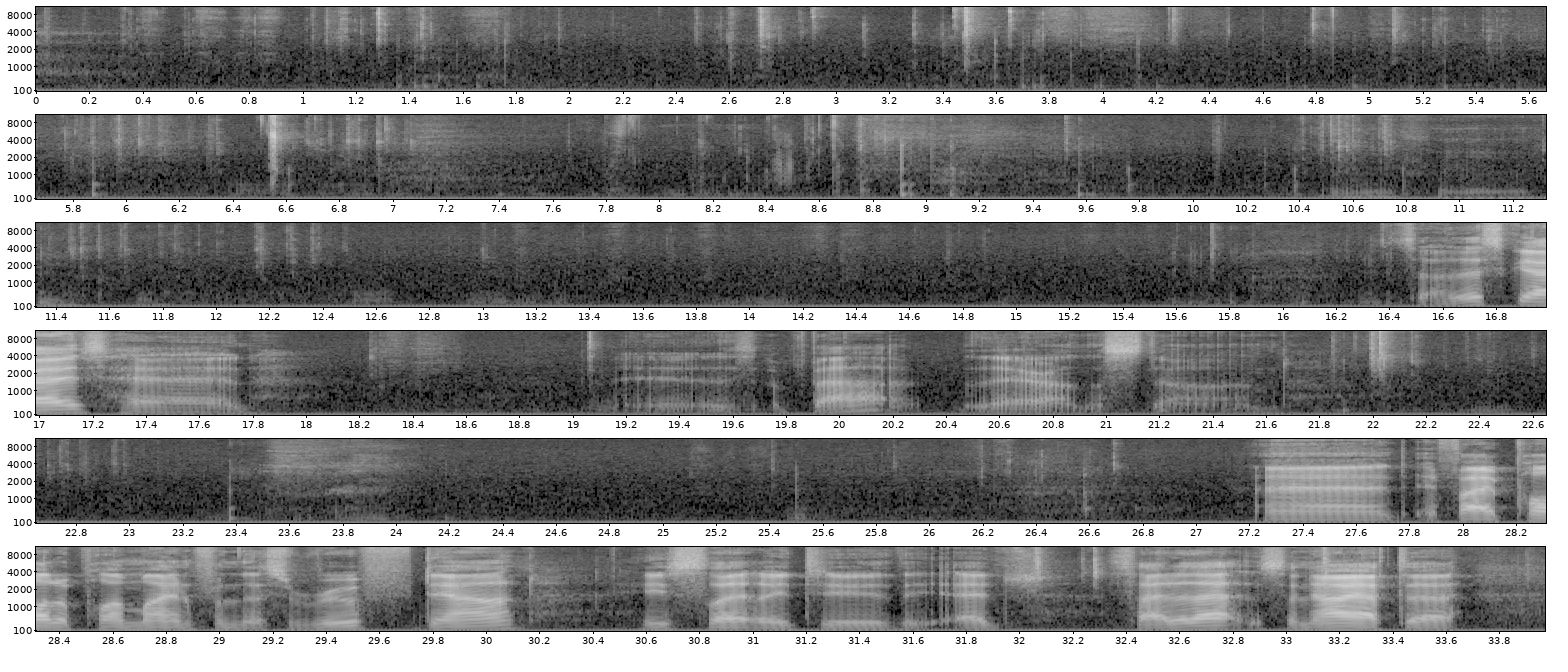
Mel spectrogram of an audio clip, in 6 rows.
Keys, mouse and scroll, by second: 0.2 alt+click, 0.5 click, 0.7 click, 1.0 click, 2.0-2.6 scroll, 3.5 click, 4.2 scroll down 9, 5.9-6.9 typing, 7.7 click, 10.3 alt+click, 11.4-12.4 typing, 12.0 click, 12.9 click, 13.3 click, 13.6 click, 13.8 alt+click, 14.0 click, 14.3 alt+click, 14.8 click, 15.3 alt+click, 15.6 click, 21.5 click, 22.6 [, 22.8 [, 23.7 click, 25.4 click, 26.0 click, 29.3 click, 32.2-33.6 scroll, 33.0-33.6 click.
